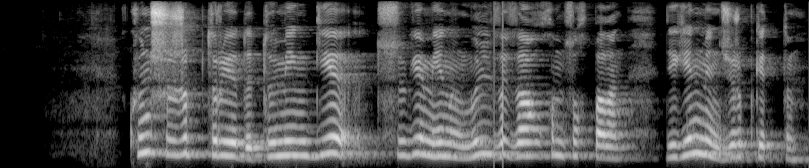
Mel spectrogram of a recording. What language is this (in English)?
Kazakh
